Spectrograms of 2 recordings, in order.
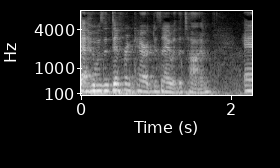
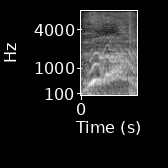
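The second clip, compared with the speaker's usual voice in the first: high, sharp mock scream of joy; excited high yelp; retold scream. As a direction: let out a squeal, re-enacted. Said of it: "screamed outside of the supermarket".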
